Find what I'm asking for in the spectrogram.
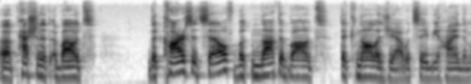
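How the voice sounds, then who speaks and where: Speech comes at a moderate speed. It is delivered in a Russian accent. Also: man. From Russia (Moscow) then Netherlands. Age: 30s. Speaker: car content creator and racing driver. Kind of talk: podcast interview. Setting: video call. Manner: halting.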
